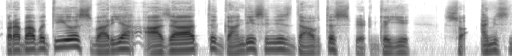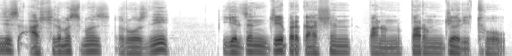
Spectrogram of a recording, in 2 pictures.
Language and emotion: Kashmiri, neutral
